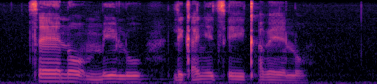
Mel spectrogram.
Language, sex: Tswana, male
